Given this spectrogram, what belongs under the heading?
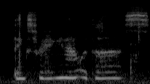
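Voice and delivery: soft hushed whisper, slightly high. Saying good night to Tracy over the monitor, whispering. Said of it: "I'm whispering too".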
